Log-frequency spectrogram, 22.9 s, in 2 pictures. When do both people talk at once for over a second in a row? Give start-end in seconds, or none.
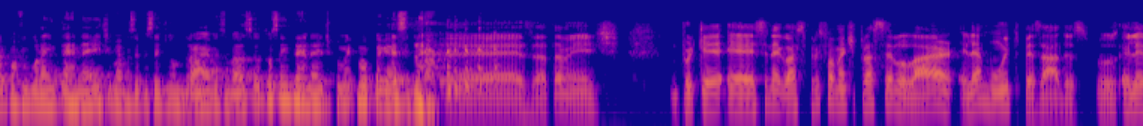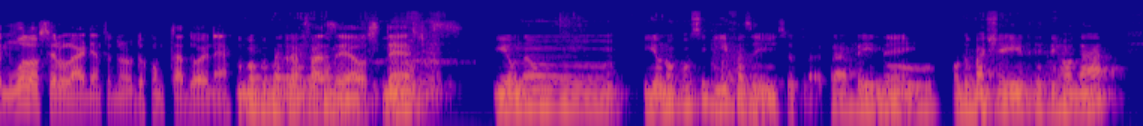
14.3-15.6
